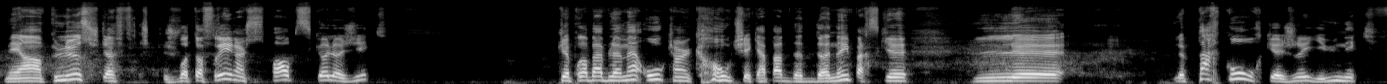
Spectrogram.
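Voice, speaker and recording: Québécois guy coaching pitch, kinda husky, a bit high, dry close sound. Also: lively intonation, slow, long pauses, no room sound. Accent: Québécois French. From Quebec. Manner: rambling, earnest, many restarts and fillers. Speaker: fitness coach. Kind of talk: casual self-promotional monologue.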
